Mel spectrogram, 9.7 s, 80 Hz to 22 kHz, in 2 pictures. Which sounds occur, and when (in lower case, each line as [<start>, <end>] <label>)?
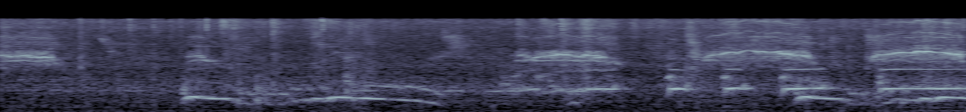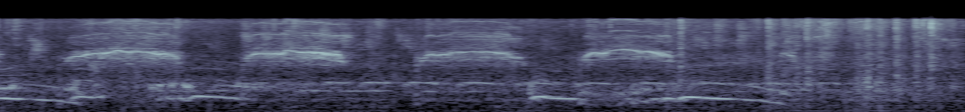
[0.00, 0.33] dove
[0.00, 9.65] mechanisms
[0.33, 0.46] generic impact sounds
[0.48, 0.58] bird song
[0.74, 1.19] surface contact
[0.92, 2.24] coo
[0.93, 1.11] dove
[1.24, 1.85] generic impact sounds
[2.21, 2.35] bird song
[2.56, 3.08] dove
[2.78, 2.90] generic impact sounds
[3.31, 5.37] coo
[3.45, 4.05] dove
[4.35, 4.86] dove
[4.93, 5.09] bird song
[5.13, 5.76] dove
[5.59, 6.07] coo
[6.01, 8.21] dove
[6.54, 6.95] bird song
[7.48, 8.77] coo
[8.19, 8.34] generic impact sounds
[8.66, 8.97] flapping wings
[9.16, 9.65] flapping wings
[9.48, 9.65] bird song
